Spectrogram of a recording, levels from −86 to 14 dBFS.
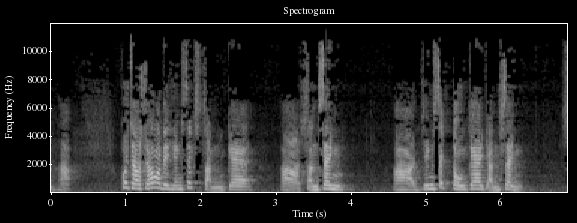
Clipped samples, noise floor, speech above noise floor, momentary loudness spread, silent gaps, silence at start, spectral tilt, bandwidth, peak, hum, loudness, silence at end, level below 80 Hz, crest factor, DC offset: under 0.1%; -53 dBFS; 34 dB; 12 LU; none; 0 s; -2.5 dB/octave; 11.5 kHz; 0 dBFS; none; -18 LUFS; 0 s; -66 dBFS; 20 dB; under 0.1%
